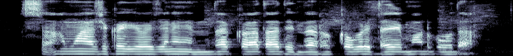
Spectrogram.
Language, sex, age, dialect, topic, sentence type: Kannada, male, 25-30, Northeastern, banking, question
